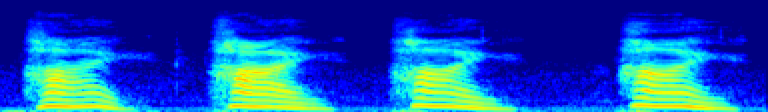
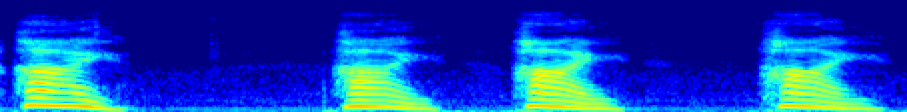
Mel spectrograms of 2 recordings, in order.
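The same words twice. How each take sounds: The two takes are said the same way.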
